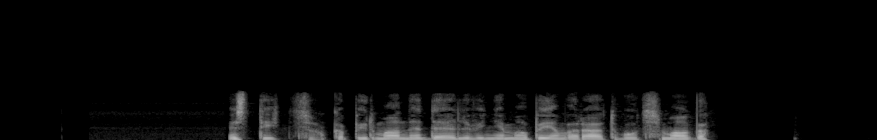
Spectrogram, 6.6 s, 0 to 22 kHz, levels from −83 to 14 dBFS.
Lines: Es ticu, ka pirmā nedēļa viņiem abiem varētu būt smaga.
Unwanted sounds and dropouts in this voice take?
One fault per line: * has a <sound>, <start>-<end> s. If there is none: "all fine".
all fine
